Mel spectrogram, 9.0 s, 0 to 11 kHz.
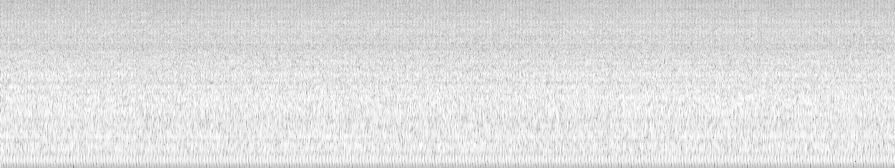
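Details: WEN TF1450X 14500W tri-fuel generator after repair of a 20-second shutdown with spark loss: steady, even drone at constant speed, no surging, misses or dying off; now runs normally, display shows 232 volts.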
